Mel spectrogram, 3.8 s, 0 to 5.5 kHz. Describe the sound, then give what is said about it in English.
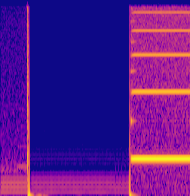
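A sharp click cuts off low static, leaving a steady hum, then a loud, sustained electronic alert tone blares with strong harmonics: a Thursday night fire pager test, not a fire call, sent over a radio channel from the Orin Tower in Fayette County. “not a fire call, not a fire call. Pager test only. Thursday night pager test off the Orin Tower, Fayette County Clear, 1754.”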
